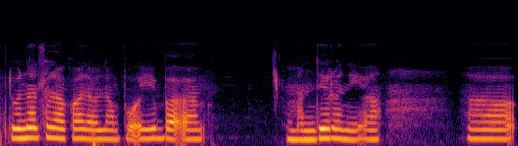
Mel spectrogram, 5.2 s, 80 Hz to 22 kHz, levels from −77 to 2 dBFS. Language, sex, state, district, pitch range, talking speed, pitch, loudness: Mizo, female, Mizoram, Aizawl, 215-235 Hz, 150 wpm, 220 Hz, -15 LUFS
